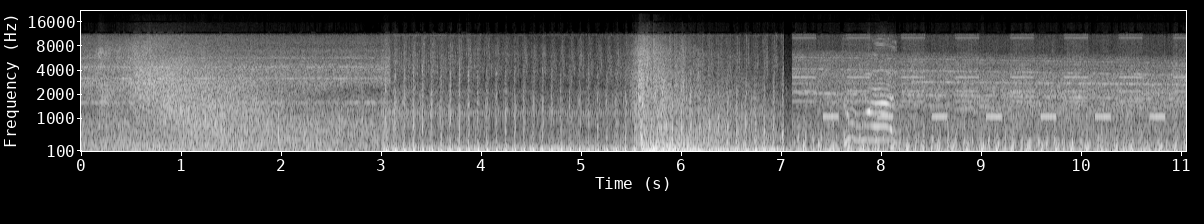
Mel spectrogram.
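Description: A missile launch and explosion in the video game Project IGI: a long roaring whoosh gives way to rapid rhythmic mechanical pounding, a second loud burst, then continuing rumble with electronic alarm-like tones, all loud and dense.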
